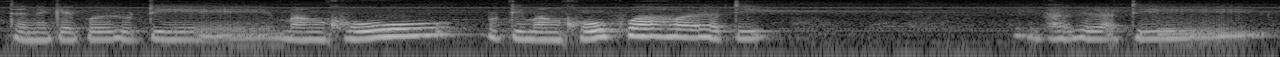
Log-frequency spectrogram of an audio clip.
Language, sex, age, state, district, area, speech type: Assamese, female, 30-45, Assam, Sivasagar, urban, spontaneous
